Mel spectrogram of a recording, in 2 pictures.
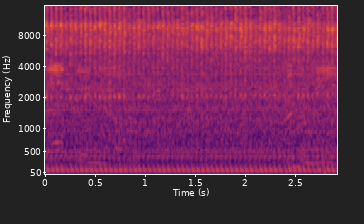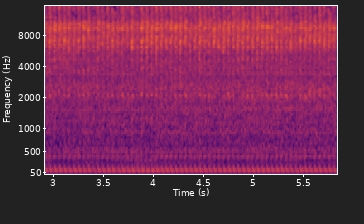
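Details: Brand-new Harbor Freight Predator engine just swapped onto a rear tine tiller, first pulls out of the box: steady even single-cylinder drone, smooth regular beat, no misses or knocks; running cleanly.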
